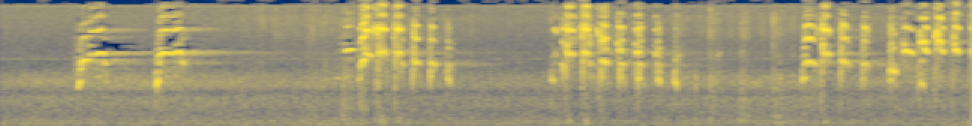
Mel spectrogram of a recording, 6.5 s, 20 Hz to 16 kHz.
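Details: Bald eagles on a live nest cam in northeast Florida, 18 December 2022, as an adult female chases juvenile eagles from the area: two single high notes, then several bursts of rapid, high, piping chatter with short pauses between them.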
